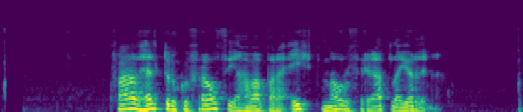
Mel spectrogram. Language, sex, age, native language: Icelandic, male, 40-49, Icelandic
